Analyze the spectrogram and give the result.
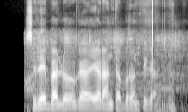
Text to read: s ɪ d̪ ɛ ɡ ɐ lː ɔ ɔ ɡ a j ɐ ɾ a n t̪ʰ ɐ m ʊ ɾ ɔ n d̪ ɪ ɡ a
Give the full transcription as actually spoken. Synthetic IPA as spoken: s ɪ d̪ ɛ b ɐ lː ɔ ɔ ɡ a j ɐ ɾ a n t̪ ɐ b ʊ ɾ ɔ n t̪ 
